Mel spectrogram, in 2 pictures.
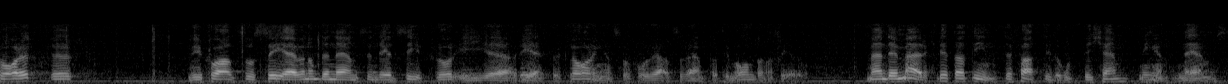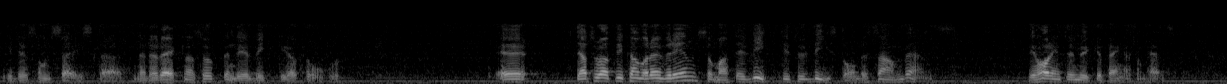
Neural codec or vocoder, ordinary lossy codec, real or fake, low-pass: vocoder, 44.1 kHz, 128 mel bands, Pupu-Vocoder; none; fake; 7.2 kHz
